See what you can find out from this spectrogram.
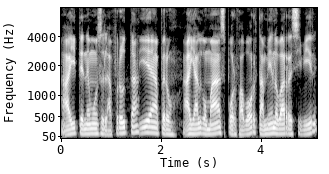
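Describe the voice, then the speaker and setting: A man with a plain, everyday voice, pitched in the medium range. He speaks at a fairly slow pace with fairly even intonation. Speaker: vlogger. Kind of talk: vlog narration and interview. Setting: outdoors.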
